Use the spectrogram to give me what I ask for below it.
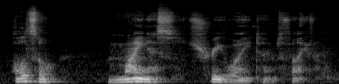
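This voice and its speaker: Audible room echo around a man speaking at a very slow pace, medium pitch and fairly even intonation. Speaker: maths teacher. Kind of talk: tutorial.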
